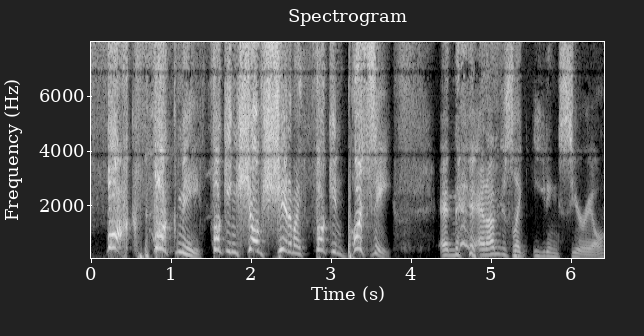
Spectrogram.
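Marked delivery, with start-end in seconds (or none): 0.0-3.8 mock male scream, much higher, louder. Telling a story about a man who yelled from his room, retelling his screaming. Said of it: "He would scream at his boss".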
